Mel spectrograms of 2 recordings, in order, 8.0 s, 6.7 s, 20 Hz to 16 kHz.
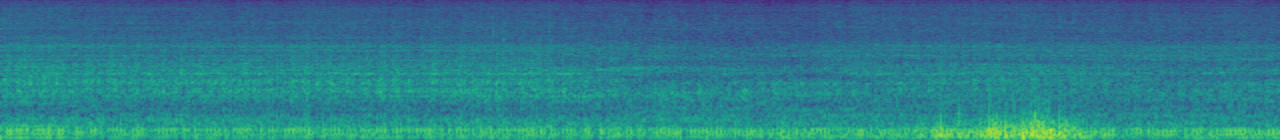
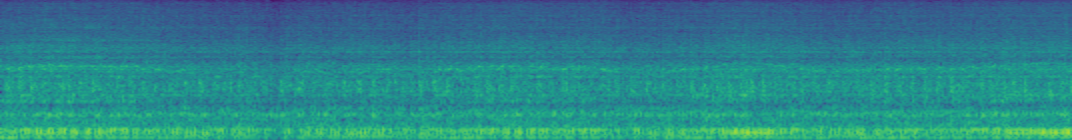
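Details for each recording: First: Warm four-cylinder Yamaha FZR1000 with rebuilt carburetors idling smoothly and evenly, one brief blip; Digi Sync shows all carbs at 58–60, within much of a muchness, so carbs are balanced. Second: Yamaha FZR1000 four-cylinder with rebuilt carburetors, just started before synchronising, tickover raised slightly: lumpy, uneven beat; carbs out of balance.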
